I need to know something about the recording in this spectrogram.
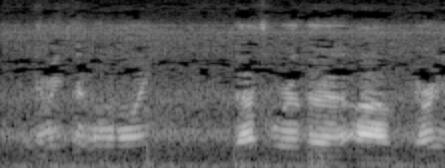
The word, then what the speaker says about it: Effingham: It's about to cross into Um I think I'm pronouncing this town right. Is it Effingham? Effingham, Illinois.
